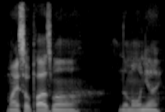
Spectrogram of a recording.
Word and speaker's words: Mycoplasma pneumoniae: If you could pronounce that. Mycoplasma pneumoniae.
